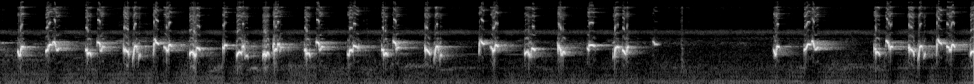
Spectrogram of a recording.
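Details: Sooty-headed bulbul singing at dawn, answering companions in a rapid continuous flow: quick chirpy notes at a bright mid pitch, several per second, a brief pause near seven seconds, then the bursts resume.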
